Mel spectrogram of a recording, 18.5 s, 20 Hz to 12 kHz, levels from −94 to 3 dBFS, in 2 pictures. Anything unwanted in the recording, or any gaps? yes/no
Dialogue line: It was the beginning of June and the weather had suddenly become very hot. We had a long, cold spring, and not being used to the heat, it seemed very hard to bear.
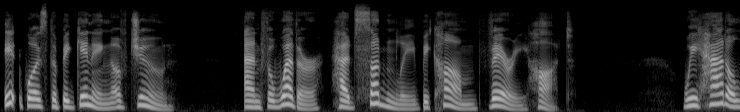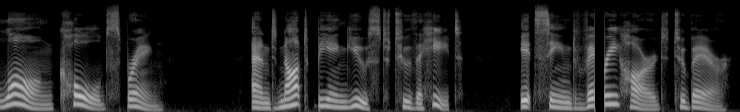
yes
